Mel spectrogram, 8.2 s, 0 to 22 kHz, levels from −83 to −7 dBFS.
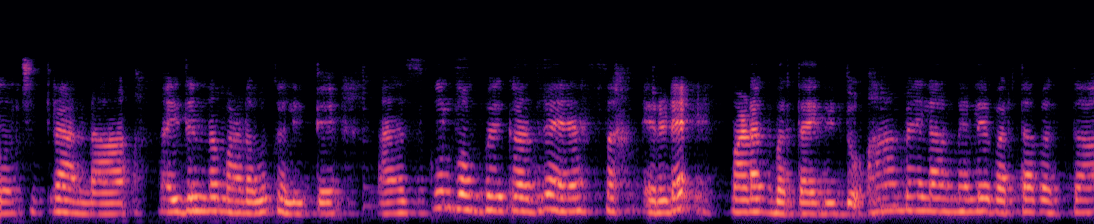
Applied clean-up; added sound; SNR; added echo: neural mask model DeepFilterNet 3.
